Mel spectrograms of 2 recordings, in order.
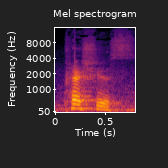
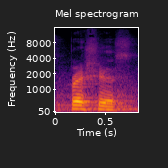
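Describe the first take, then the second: First: The opening p sound is strongly stressed. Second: The opening p sound is not stressed. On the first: The speaker calls it right. "you have to make a stress upon the p" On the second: The speaker calls it wrong. "Most of the people used to call it precious"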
